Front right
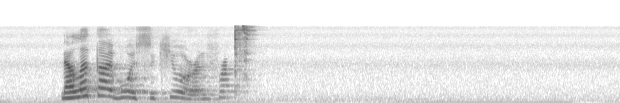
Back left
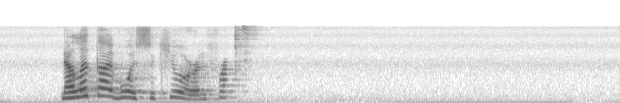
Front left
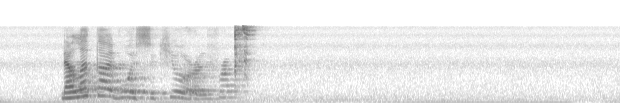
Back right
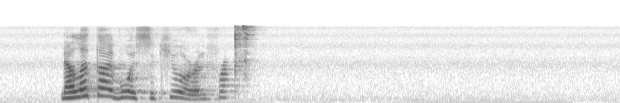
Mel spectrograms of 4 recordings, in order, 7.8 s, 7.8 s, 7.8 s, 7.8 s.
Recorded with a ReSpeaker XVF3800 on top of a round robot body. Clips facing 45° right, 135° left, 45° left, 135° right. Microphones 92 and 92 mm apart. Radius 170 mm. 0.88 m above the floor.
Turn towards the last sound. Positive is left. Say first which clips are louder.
# front right 6 dB, even
turn(degrees=-50)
